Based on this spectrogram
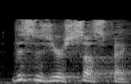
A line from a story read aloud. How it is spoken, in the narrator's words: he says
